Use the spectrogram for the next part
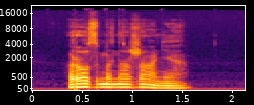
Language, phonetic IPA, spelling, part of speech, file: Polish, [ˌrɔzmnaˈʒãɲɛ], rozmnażanie, noun, Pl-rozmnażanie.ogg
